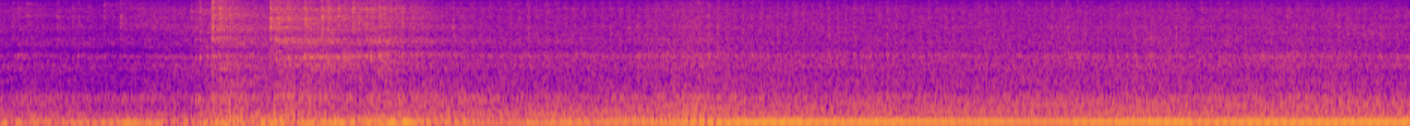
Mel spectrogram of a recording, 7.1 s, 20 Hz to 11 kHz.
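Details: 1968 Mustang Fastback 351W, run after 25 years, cam bedded in, warmed up, after fitting missing torque converter-to-flexplate nuts that caused chatter: deep even V8 burble swells with throttle blip, settles to smooth steady idle — normal idle and revving.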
